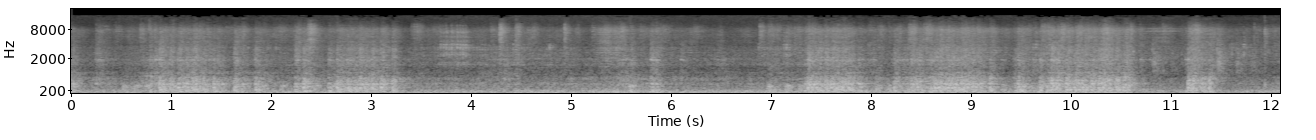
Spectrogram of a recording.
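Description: Commuter train running at speed, heard from inside the carriage: a continuous loud rumble of wheels on the rails, rising and falling a little.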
